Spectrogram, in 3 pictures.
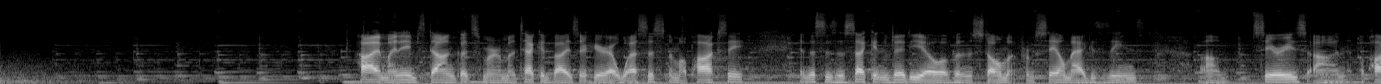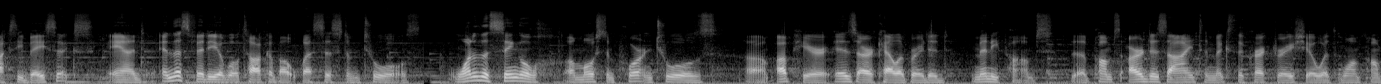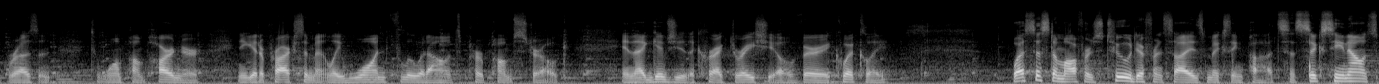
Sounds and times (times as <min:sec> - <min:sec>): Music: 0:00.0 - 0:41.4
Speech: 0:03.6 - 0:11.4, 0:12.0 - 0:36.5, 0:37.8 - 0:41.4.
